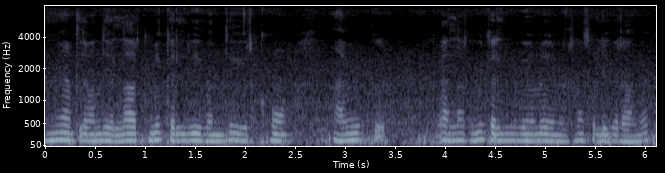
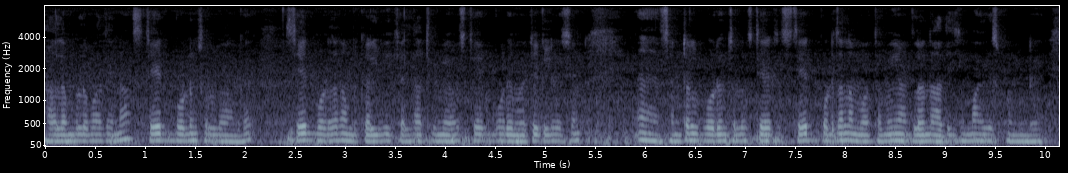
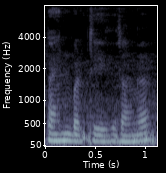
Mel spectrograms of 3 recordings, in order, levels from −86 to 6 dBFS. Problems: none marked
